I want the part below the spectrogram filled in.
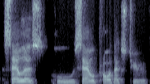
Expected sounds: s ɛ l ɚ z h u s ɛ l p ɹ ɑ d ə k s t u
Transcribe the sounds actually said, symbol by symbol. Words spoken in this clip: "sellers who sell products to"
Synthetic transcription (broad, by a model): s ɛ l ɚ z h u s ɛ l p ɹ ɑ d ə k s t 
